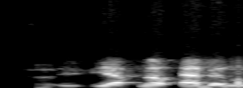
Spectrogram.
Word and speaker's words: Ebin: Ebin Latrimurti.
